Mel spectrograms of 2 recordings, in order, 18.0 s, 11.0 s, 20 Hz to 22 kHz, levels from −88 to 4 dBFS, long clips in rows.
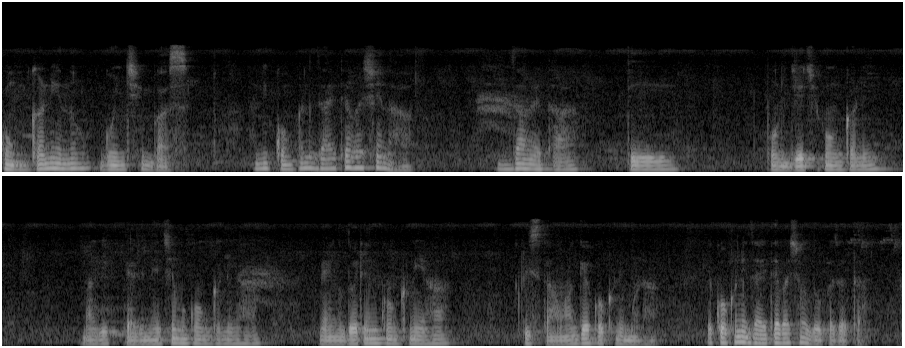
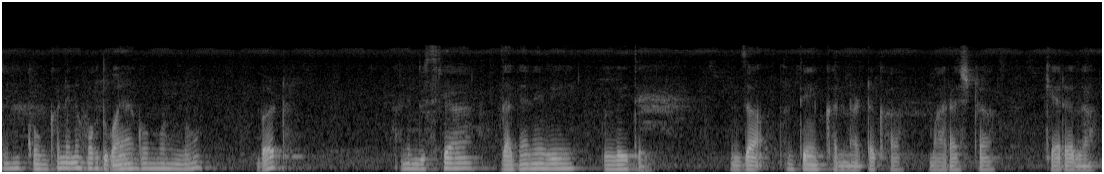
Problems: none marked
